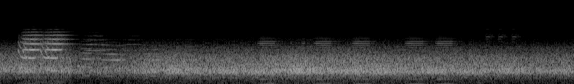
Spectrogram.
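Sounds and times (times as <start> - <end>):
in-game ambience: 0.2 - 5.6.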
